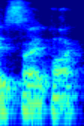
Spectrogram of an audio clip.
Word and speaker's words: SIPOC: People pronounce this in goofy ways, but I'm going to say SIPOC today.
